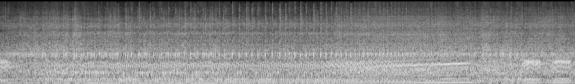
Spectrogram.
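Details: Featherlite Extreme FX 265 trimmer, 25cc, bought used, just after carburetor reassembly: lumpy hunting run at about three or four pulses a second; rough running, owner suspects adjustment or metering diaphragm.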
